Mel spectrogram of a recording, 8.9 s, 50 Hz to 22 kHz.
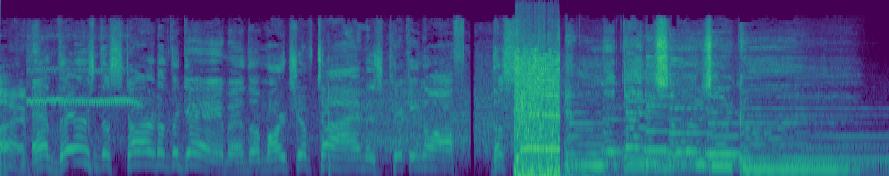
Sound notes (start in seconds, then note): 5.1 explosion; 6.4 jingle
